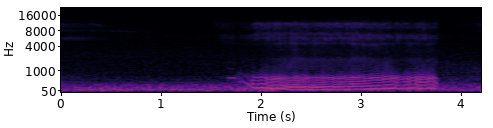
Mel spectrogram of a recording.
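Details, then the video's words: French Bulldog snore: after a quiet breath, one snort-like rattling snore swells in and holds for about two seconds, its gravelly buzz wavering slightly in pitch before cutting off. "French Bulldog Snoring"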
